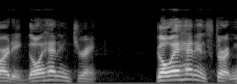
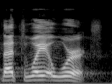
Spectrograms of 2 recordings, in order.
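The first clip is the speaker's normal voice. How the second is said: ordinary talk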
